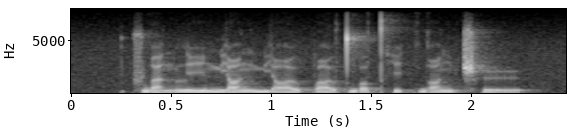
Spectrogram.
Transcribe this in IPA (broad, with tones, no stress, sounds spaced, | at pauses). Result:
ʈ͡ʂ w a̰˨˩ n l i˨˦ m j ɑ˥˨ ŋ m j ɑ˨˦ ʊ̯ p ɑ˨˦ ʊ̯ t̪ w ɔ˦ t̪ʰ i˥˨ k w ɑ˦ ŋ ʈ͡ʂʰ ɻ̩˨˩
